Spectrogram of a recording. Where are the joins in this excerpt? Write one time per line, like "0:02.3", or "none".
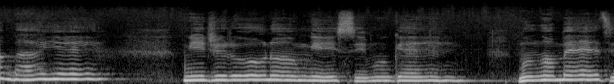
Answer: none

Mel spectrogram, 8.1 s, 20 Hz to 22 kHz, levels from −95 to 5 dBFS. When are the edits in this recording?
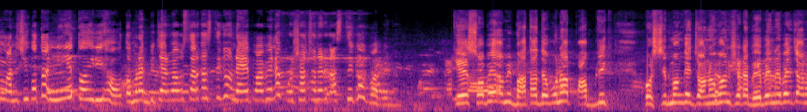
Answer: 0:04.5

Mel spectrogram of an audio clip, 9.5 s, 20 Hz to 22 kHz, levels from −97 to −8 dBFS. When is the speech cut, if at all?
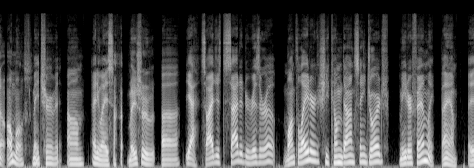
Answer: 0:01.7
0:03.3

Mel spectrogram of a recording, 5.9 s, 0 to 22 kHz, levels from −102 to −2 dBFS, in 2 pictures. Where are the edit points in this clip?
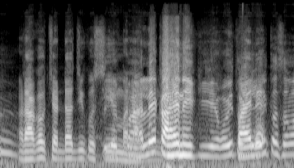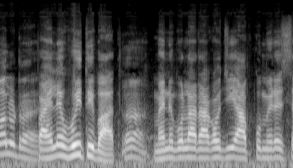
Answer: none

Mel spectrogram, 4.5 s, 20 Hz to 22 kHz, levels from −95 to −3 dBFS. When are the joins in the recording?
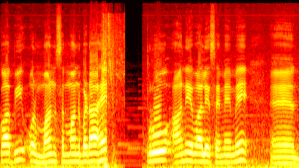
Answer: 0:02.0

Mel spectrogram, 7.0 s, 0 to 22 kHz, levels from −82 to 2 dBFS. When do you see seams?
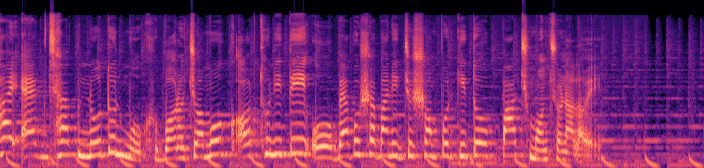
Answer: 0:06.0

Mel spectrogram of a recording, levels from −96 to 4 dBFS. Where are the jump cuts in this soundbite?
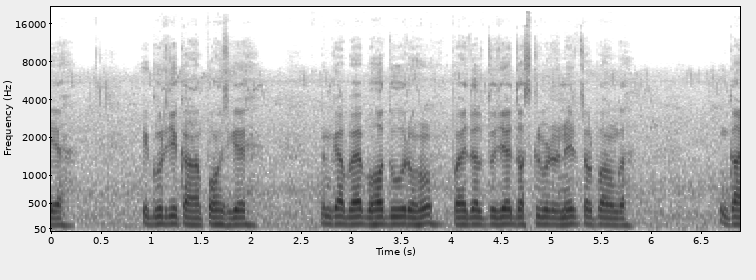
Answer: none

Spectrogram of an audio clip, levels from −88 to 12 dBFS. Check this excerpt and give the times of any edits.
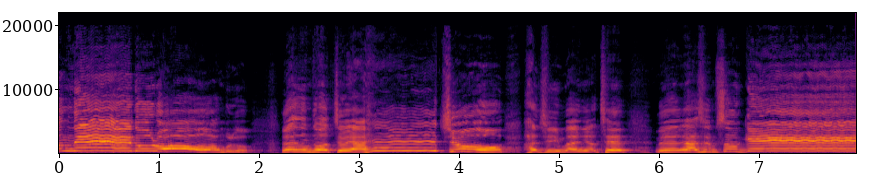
none

